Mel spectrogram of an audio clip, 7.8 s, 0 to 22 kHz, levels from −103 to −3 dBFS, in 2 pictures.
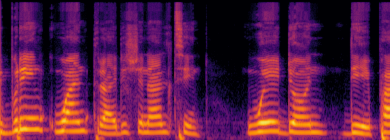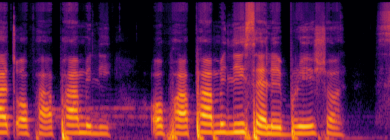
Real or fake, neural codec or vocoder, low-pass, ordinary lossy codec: real; none; none; none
